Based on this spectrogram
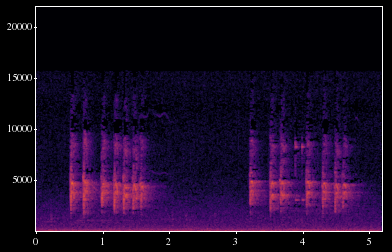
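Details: An azure-winged magpie (Cyanopica cyanus) calls, giving two quick bursts of five or six harsh, rasping notes separated by a short pause, over a faint low rumble.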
